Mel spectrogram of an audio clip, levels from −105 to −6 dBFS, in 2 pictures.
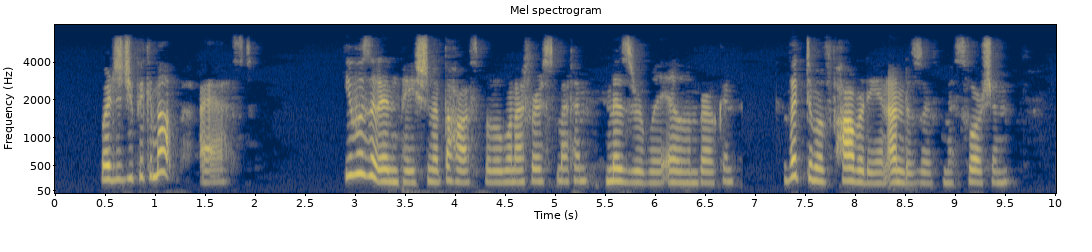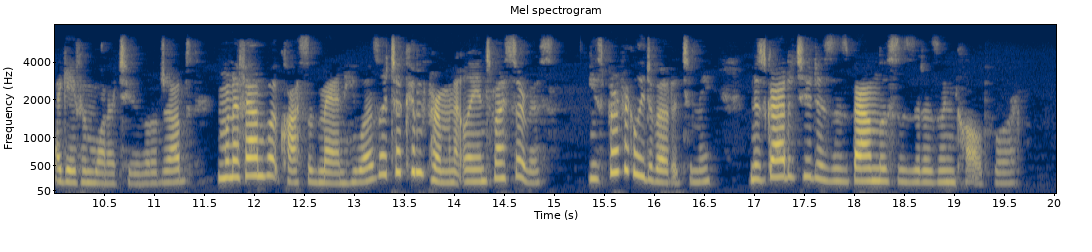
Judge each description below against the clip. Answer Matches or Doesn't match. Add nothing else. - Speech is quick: Matches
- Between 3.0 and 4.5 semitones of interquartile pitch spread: Matches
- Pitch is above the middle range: Matches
